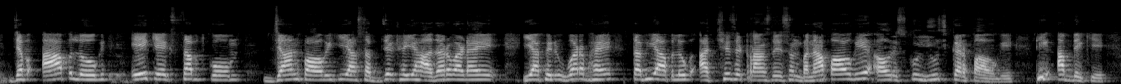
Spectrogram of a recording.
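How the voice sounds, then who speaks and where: In a medium-pitched, slightly bright voice, a woman explains a Hindi-to-English translation step by step. She asks questions and then answers them, spelling out words letter by letter.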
